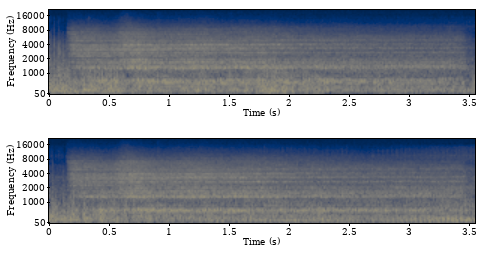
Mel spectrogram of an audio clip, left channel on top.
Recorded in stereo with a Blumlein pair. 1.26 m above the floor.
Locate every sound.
0.1 s a hiss: 5° right, 0.6 m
